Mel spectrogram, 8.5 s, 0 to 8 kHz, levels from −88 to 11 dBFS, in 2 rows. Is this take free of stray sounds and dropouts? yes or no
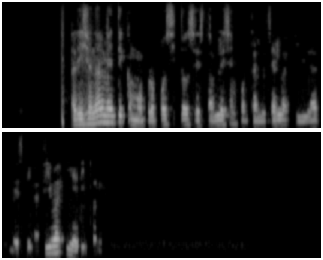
yes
